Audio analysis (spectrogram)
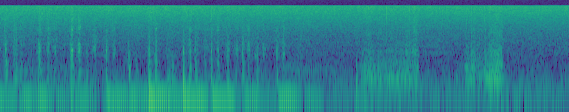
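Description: Long acrylic nails tap and scratch a black foam microphone windscreen. Rapid, muffled, deep thumps fill the first half, then give way to softer rustling scratch bursts. The sound is dull and boomy, with almost no high end.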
